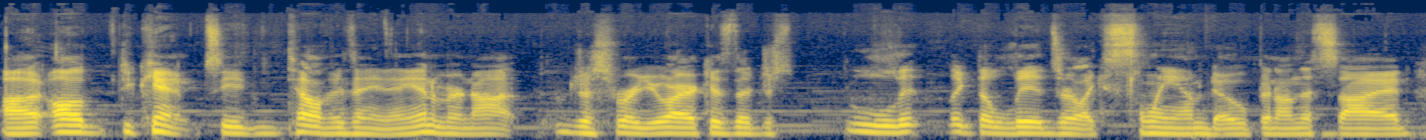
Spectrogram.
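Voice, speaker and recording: A man's voice: mid-range voice, steady tone, a little fast, hardly any pauses, faint music behind. A man narrating as game master of a tabletop game, loose and rambling, often laughing.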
